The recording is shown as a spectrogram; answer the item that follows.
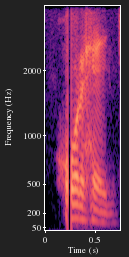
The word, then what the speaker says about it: Jorge: You guys call me Jorge, J-O-R-G-E. – J-O-R-G-E? – Yes, ma'am. – Last name? – E-C-H-E-G-A-R-A-Y.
